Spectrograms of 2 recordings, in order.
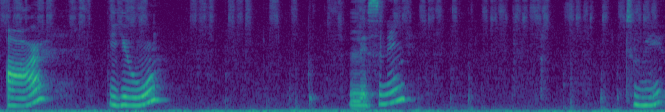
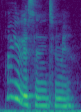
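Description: First: Word by word question; slow teacher demo; slow dictation. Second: Quick connected reading; fast natural repeat; natural speed question. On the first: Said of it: "teacher models the question slowly". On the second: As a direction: say it the way it really sounds. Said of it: "teacher repeats question at speed". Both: Shown as a demonstration.

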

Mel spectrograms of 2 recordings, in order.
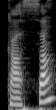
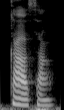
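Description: First: Cassa with a long ss; till, doubled; double ss held. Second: Casa with a short s; quick s in casa; house, single. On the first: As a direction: hold the ss in Cassa. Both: Shown as a demonstration. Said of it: "pay additional attention".

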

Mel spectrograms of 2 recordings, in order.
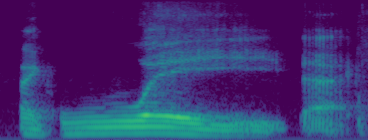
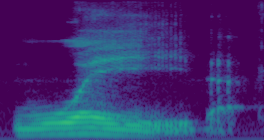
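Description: First: "way back" stretched very slow, WAY leaned on; drawn-out way back. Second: Said in the usual way. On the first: Shown as a demonstration. Telling a friend how far the drive went, slowly drawn out.

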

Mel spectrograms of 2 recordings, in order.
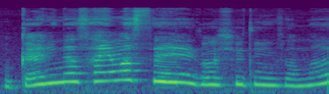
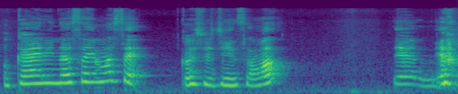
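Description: First: High sugary welcome home master; maid cafe greeting. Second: High cute welcome home master; sweet maid voice with a meow; sugary maid cafe greeting. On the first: Pretend. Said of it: "メイドさんって". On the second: Acted. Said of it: "じゃあやりますね".

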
